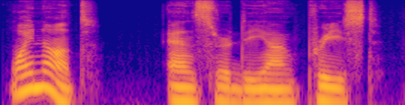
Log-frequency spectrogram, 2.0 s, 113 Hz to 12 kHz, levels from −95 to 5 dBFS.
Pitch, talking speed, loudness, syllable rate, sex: 145 Hz, 180 wpm, -16 LUFS, 5.1 syllables/s, male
